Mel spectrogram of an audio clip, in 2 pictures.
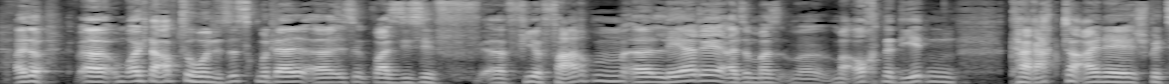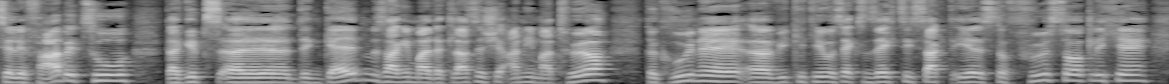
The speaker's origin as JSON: {"language": "German", "town": "Nördlingen", "region": "Bavaria", "country": "Germany", "said": "Dann sage ich immer Nördlingen"}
